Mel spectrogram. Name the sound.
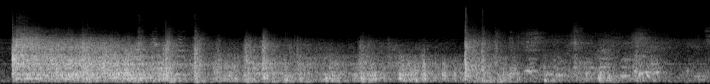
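thunder during a thunderstorm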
